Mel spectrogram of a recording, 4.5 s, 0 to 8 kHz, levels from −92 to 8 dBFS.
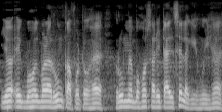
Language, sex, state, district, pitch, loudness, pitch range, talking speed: Hindi, male, Jharkhand, Palamu, 140 Hz, -16 LUFS, 125-150 Hz, 215 wpm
